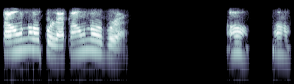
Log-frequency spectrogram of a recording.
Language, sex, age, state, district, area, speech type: Assamese, female, 30-45, Assam, Dibrugarh, urban, conversation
